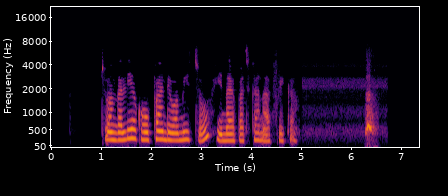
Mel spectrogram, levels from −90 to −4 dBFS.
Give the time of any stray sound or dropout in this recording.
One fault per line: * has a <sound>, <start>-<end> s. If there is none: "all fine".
* has a bark, 6.3-6.6 s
